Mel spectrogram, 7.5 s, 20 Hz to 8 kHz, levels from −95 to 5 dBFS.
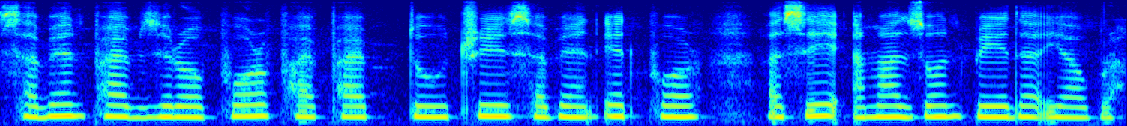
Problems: background sounds at intervals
